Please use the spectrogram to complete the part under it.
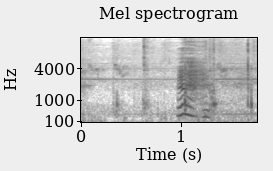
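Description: An Amish horse's hooves clip-clop in a light, irregular rhythm, with a brief voice rising over them partway through.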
